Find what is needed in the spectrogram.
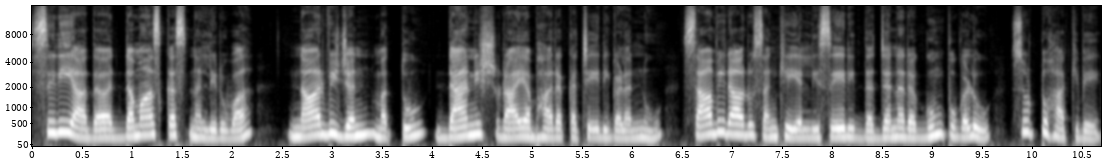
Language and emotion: Kannada, neutral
